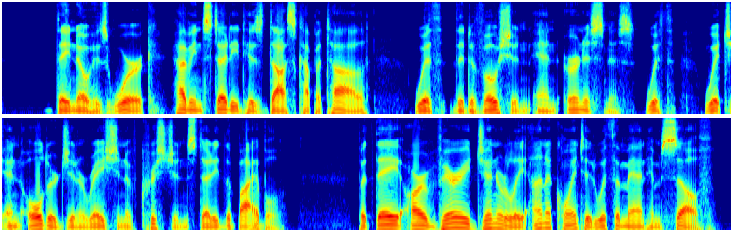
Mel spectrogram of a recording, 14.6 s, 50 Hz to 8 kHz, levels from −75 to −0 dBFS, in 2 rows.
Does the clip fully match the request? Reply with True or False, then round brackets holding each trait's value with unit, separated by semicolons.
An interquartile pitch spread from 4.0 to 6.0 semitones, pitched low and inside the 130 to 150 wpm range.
True (4.7 semitones; 80 Hz; 140 wpm)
